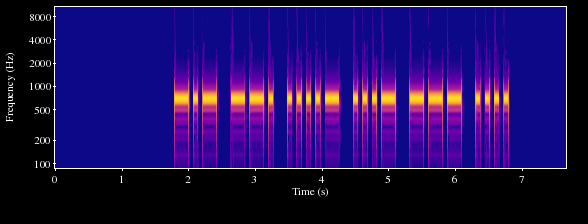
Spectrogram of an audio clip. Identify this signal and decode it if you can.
Morse code, heard as a keyed tone, about 17 wpm, 700 Hz. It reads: KG4VOH
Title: USA Call Signs - 6 Characters - Repeated 3x - 17wpm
